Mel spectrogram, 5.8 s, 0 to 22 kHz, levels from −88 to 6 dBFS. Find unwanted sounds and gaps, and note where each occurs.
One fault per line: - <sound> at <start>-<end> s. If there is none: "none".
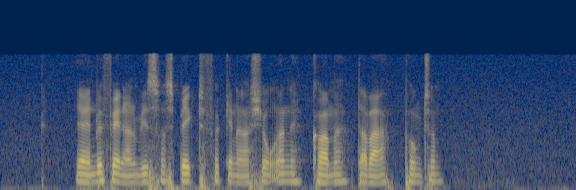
none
